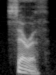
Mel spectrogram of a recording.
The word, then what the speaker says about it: Sareth: Sareth, I say. I make sure I say it the way she said it, with the weight on the second syllable.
